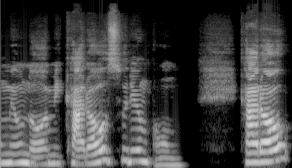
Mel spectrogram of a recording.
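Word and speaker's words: Shuryanom: Suryanon se escreve S-H-U fazendo Sul, R-Y-A-N, Suryan. E depois O-M do mantra OM, porque sim, nós precisamos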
